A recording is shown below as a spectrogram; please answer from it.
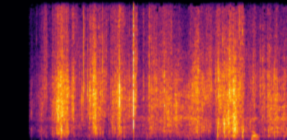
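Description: Footsteps crunching and rustling through dry bracken and undergrowth on a slope, starting about half a second in, with irregular snaps and crackles.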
